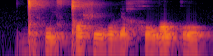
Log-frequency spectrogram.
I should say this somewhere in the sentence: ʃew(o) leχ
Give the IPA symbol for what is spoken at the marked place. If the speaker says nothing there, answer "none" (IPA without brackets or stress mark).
o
